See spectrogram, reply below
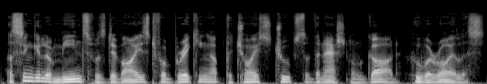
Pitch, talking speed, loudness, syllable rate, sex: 100 Hz, 220 wpm, -17 LUFS, 6.0 syllables/s, male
